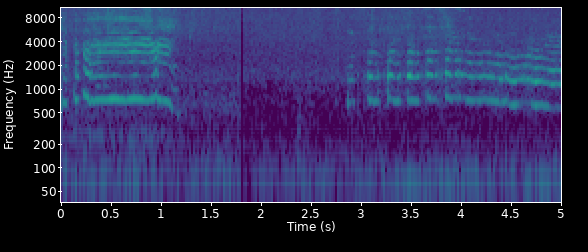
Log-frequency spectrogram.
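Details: Red fox from a local fox family gives drawn-out, whining calls that rise and sag over a low background rumble, amid gekkering, squabbling and general disagreement.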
